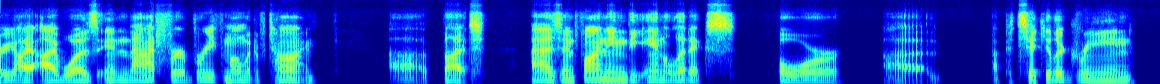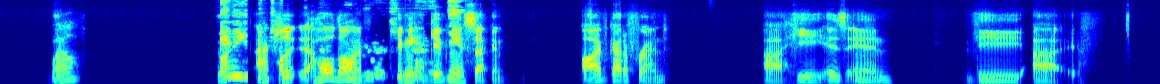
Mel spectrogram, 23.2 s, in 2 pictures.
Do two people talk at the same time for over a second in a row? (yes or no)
yes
